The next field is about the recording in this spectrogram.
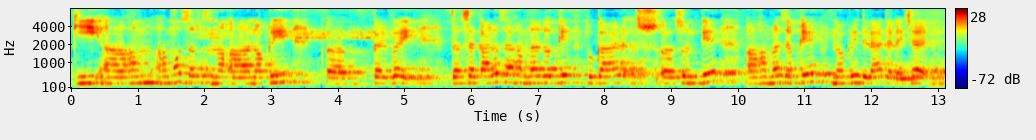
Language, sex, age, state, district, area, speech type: Maithili, female, 18-30, Bihar, Sitamarhi, rural, spontaneous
